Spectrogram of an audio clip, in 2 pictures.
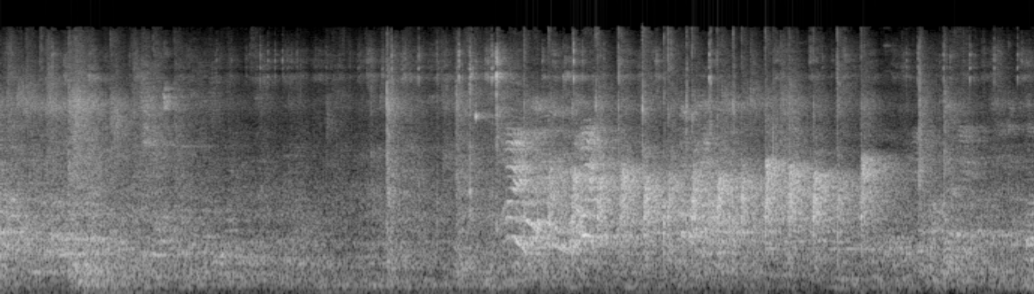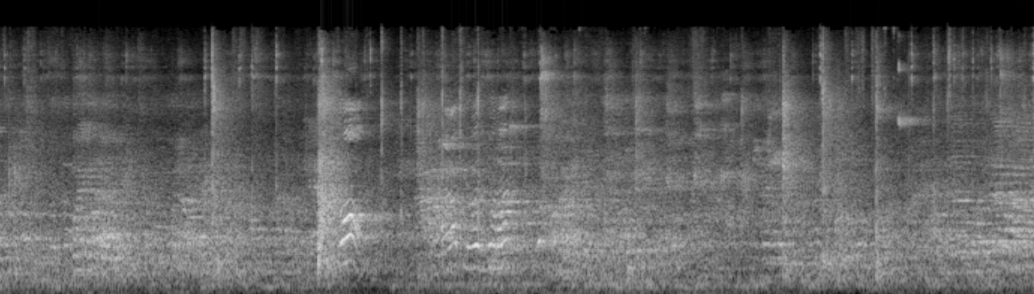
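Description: Table tennis balls clicking off tables and bats in scattered, irregular rallies on several tables in a hall. Voices talk at times, most clearly about a third of the way in.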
